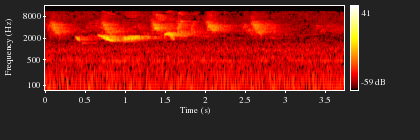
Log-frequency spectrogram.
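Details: Garden birds, daily visitors, chirping: a short run of high twittering notes near the middle, with faint soft calls around it over steady low background noise.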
